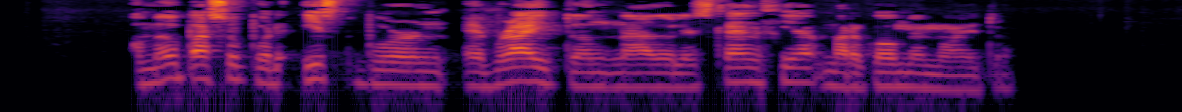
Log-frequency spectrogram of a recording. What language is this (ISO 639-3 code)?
glg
